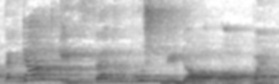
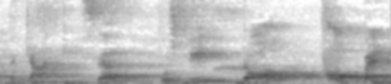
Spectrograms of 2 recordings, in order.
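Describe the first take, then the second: First: Said in the usual way. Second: Slow, word-group by word-group; slow repetition. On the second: Shown as a demonstration. Teacher repeating a grammar example to pupils, slow dictation pace. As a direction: dictate it slowly with small breaks.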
